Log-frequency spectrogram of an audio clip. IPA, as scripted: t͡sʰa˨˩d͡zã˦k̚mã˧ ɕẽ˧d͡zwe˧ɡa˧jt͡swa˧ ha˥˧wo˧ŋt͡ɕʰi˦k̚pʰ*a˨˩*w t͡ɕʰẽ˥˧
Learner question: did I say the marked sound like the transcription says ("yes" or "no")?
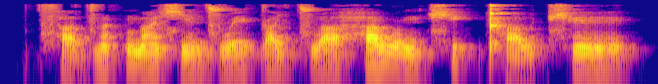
yes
